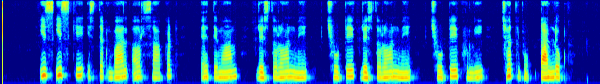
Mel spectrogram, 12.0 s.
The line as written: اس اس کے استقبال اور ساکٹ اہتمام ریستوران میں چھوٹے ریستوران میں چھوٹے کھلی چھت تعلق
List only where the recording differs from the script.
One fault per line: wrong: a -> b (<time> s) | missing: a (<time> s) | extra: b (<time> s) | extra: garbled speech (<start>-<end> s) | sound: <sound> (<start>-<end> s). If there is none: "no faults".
no faults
